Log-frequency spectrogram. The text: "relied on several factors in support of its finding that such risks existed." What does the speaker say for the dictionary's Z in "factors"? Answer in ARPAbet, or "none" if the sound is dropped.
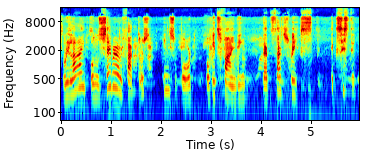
S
